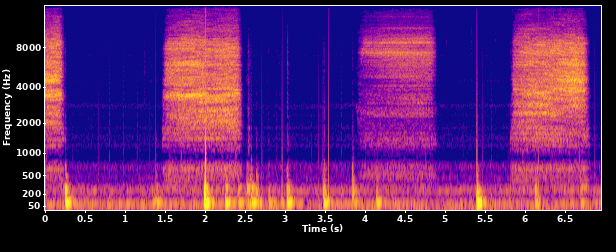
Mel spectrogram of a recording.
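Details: Begging barn owl chicks in an Israeli nest box as the male arrives with prey: four drawn-out breathy hisses, with thumps and scratching movements in between.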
